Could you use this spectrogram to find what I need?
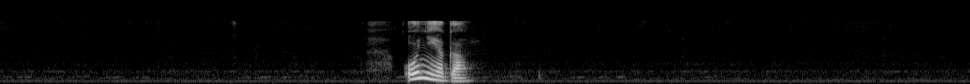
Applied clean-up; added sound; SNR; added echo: none; none; none; none.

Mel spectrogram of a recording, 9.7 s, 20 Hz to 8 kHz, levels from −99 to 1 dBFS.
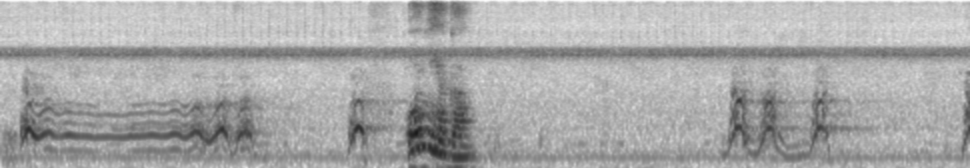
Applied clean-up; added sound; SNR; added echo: none; Bark / Cricket; 3 dB; reverberation time 0.2 s.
